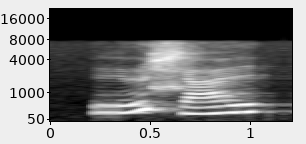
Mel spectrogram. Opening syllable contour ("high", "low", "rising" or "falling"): rising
